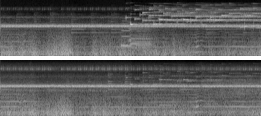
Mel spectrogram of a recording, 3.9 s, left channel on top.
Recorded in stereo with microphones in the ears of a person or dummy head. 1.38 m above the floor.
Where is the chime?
60° left (ahead or behind).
